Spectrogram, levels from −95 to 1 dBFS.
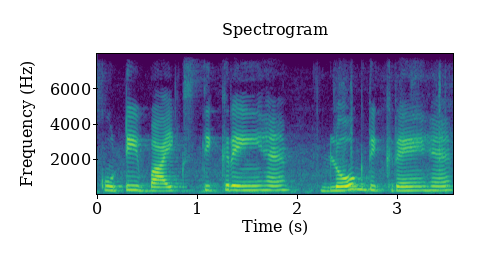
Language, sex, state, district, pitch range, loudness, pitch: Hindi, female, Punjab, Pathankot, 225-250 Hz, -16 LUFS, 235 Hz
